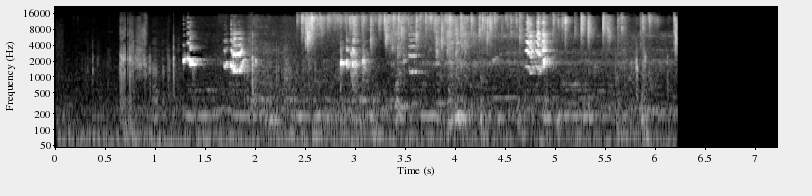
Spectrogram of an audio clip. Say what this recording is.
Sound 12 - squeaky shower tab handle
squeaky shower tab handle
tab, shower, water, bathroom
